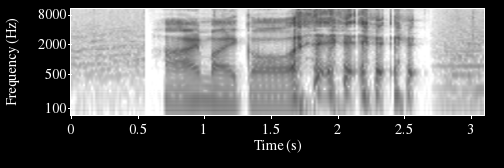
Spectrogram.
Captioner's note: laugh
